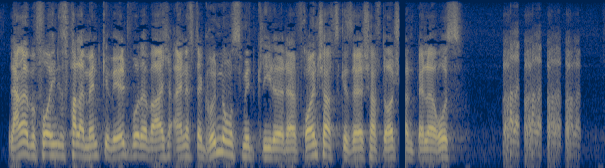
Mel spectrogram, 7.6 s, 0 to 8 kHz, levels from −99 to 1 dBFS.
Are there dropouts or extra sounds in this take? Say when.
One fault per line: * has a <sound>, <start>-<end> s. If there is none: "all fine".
* has a dropout, 5.0-5.1 s
* has a laugh, 6.3-7.3 s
